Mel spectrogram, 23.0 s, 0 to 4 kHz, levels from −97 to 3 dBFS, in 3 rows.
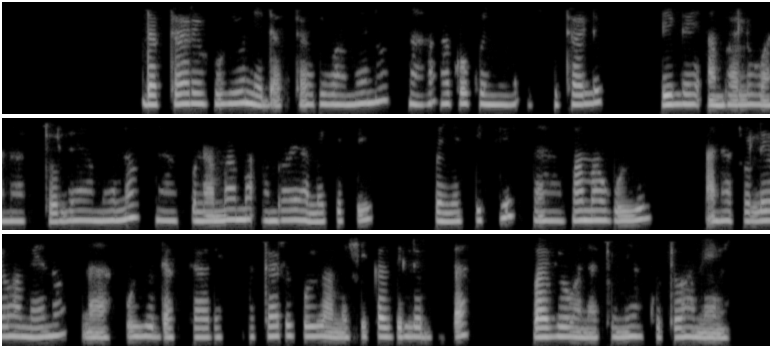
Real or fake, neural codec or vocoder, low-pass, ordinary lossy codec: fake; autoencoder, 48 kHz, 128 numbers a frame, DAC-VAE, trained on Japanese speech; 3.6 kHz; MP3, 32 kbps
